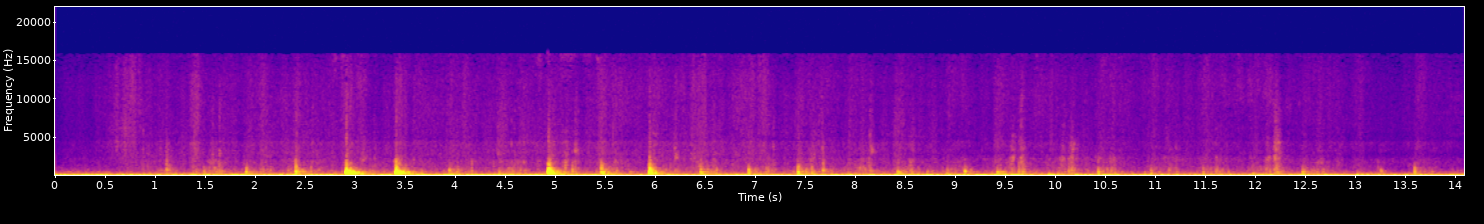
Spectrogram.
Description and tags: Footsteps in the Hallway 3
One of the recordings of me walking down the hallway in the school. Listening back to the recording, I can't tell which part of the school it was, but I'm fairly sure it was when I walked by the windows. There's really only the sound of air conditioning. The surface I was walking on was carpet, it was walked on with shoes.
